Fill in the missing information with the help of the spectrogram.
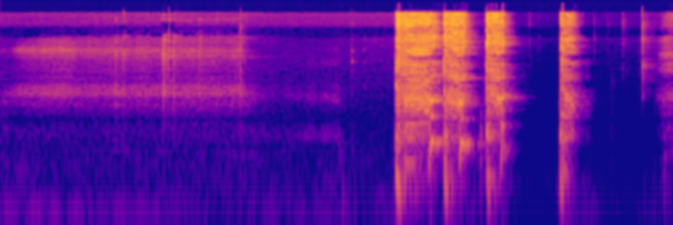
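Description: Faint hiss, then four harsh, forceful coughs in quick succession; a coughing bout.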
